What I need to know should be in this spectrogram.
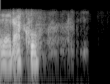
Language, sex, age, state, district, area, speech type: Assamese, female, 60+, Assam, Goalpara, urban, conversation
